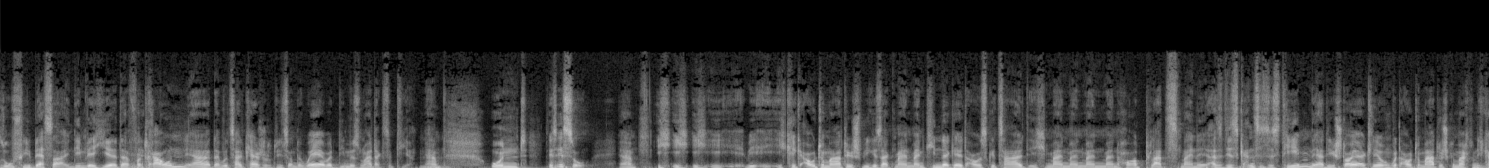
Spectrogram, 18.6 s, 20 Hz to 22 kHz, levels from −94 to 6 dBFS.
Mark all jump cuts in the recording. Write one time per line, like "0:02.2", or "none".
none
